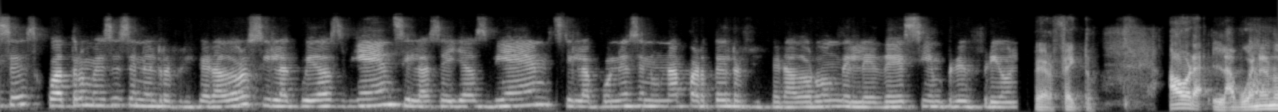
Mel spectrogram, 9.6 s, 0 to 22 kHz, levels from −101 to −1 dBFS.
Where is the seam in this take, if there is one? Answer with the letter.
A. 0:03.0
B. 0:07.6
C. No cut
B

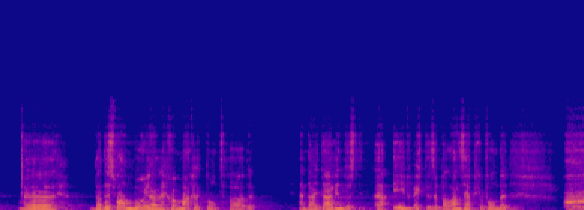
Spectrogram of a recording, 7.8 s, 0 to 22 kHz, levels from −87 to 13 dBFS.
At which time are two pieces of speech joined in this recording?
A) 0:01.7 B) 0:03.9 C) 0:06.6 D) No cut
B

